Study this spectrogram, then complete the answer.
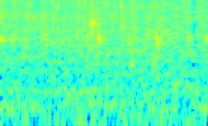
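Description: Water poured onto a washcloth during hand washing of clothes, a steady soft gushing splash that runs continuously for about a second, close and fairly quiet, with no talking.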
